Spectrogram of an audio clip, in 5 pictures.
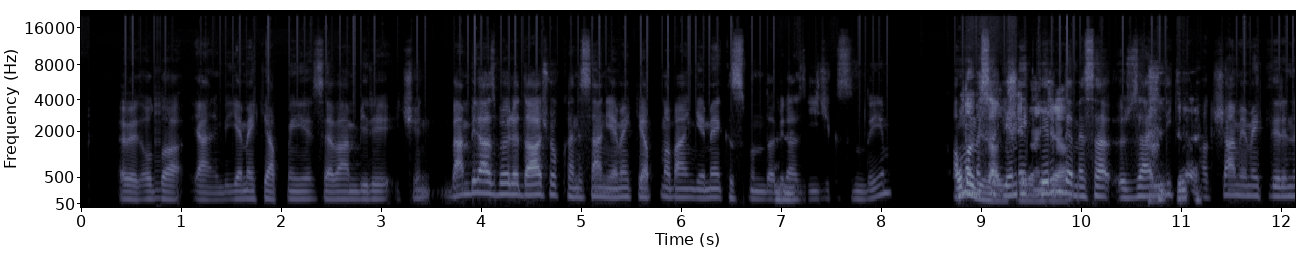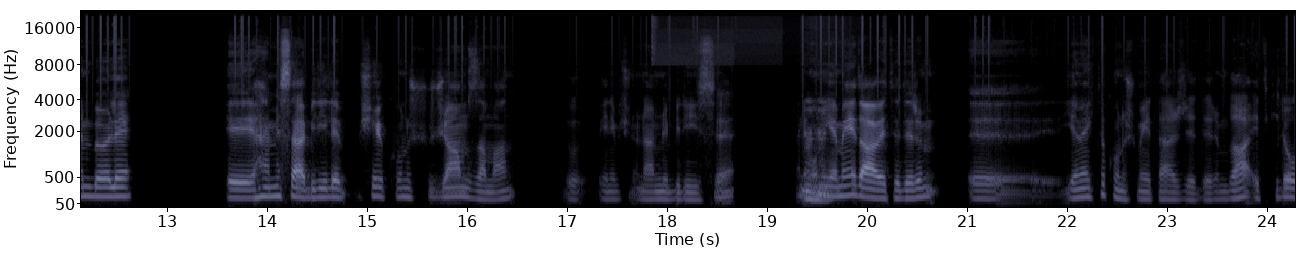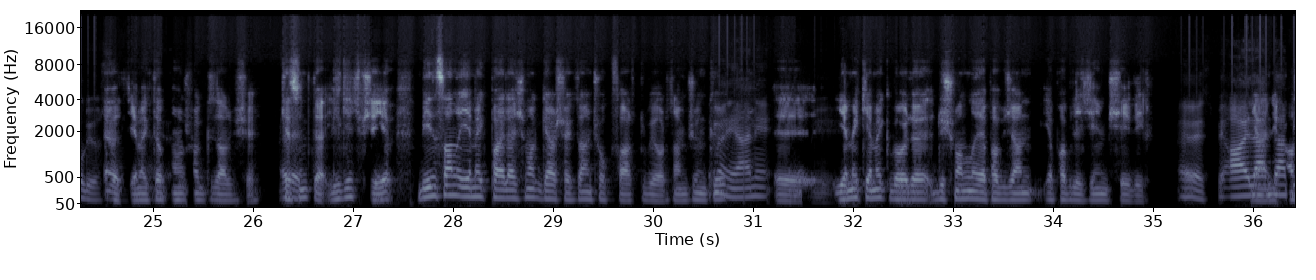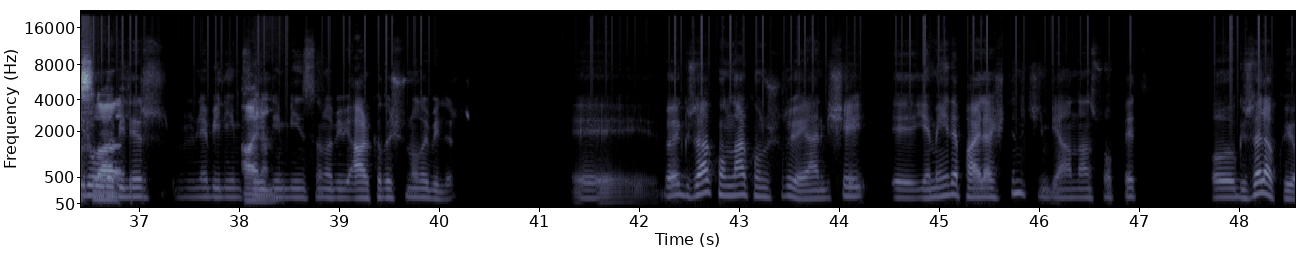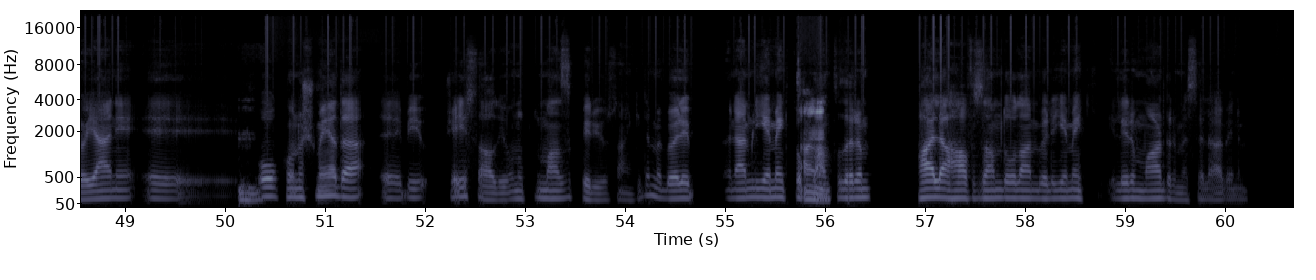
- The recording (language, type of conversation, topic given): Turkish, unstructured, Unutamadığın bir yemek anın var mı?
- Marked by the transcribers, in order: tapping; distorted speech; static; chuckle; other background noise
